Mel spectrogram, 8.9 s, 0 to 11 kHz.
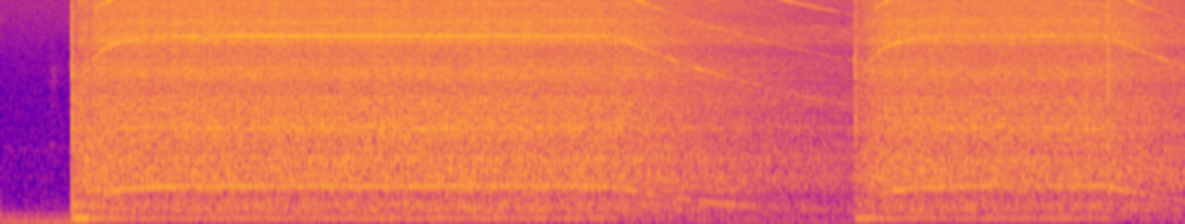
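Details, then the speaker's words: Used Dyson DC11 canister vacuum, first switch-on with the cyclone removed; motor spins up quickly to a smooth steady whine, runs even and winds down cleanly twice, quiet and sounding okay. "now for dyson that sounds pretty quiet um yeah that does sound uh quiet i think it sounds okay"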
